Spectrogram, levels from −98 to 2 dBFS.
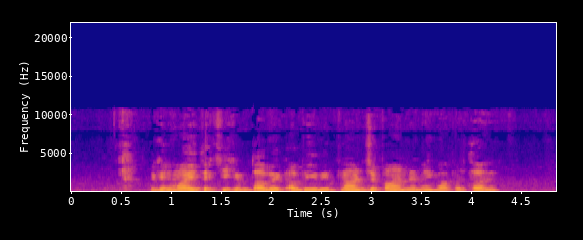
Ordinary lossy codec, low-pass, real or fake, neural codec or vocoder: AAC, 32 kbps; 10.8 kHz; fake; vocoder, 24 kHz, 100 mel bands, Vocos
